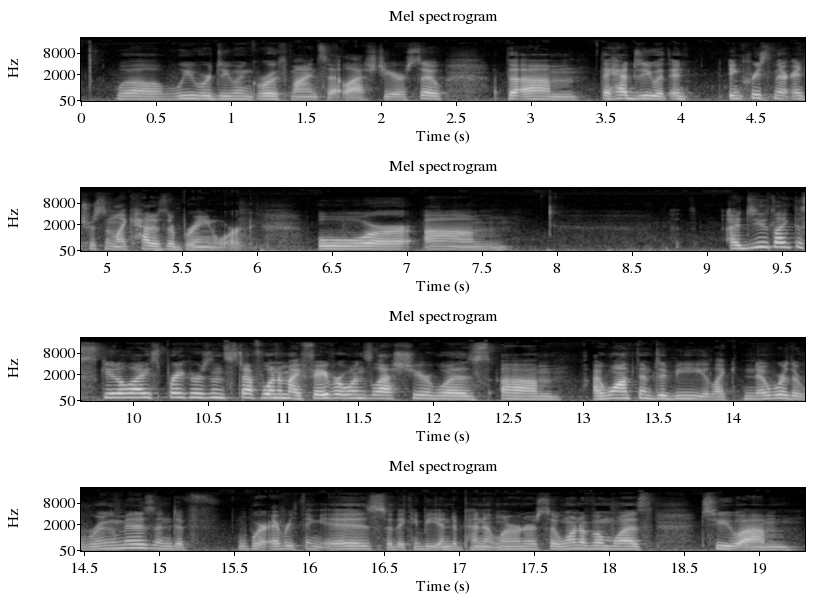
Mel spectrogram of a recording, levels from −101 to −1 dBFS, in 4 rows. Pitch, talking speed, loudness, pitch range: 180 Hz, 235 wpm, -28 LUFS, 165-200 Hz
